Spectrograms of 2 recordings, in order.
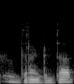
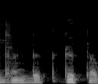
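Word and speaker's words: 'Ndrangheta: Zmierzam ku temu, że boss Cosa Nostry, czyli sycylijskie odmiany, trochę inne niż Drangheta czy Drangheta, bo w zależności od wymowy.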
